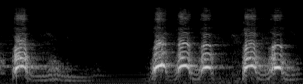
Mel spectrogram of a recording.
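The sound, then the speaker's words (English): A small dog belonging to Jonathan Savage yaps sharply: one bark, a short pause, then a quick run of four high-pitched yips, with no voices. “Jonathan Savage and his yappy little friend.”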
